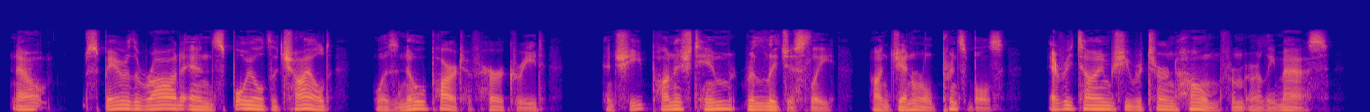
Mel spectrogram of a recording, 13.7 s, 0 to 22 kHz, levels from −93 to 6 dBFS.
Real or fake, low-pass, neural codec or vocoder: real; 7.2 kHz; none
